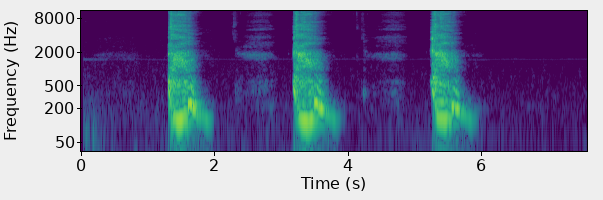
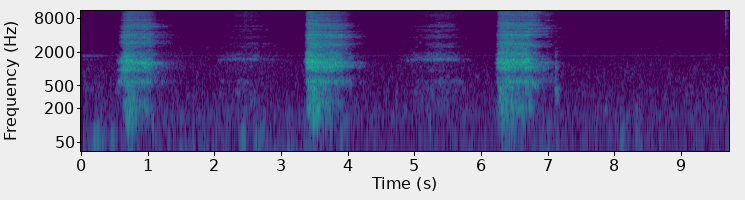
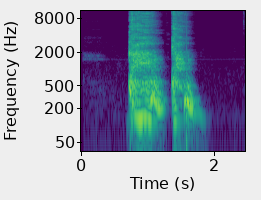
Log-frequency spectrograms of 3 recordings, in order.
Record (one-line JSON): {"three_cough_length": "7.6 s", "three_cough_amplitude": 32768, "three_cough_signal_mean_std_ratio": 0.38, "exhalation_length": "9.7 s", "exhalation_amplitude": 7316, "exhalation_signal_mean_std_ratio": 0.38, "cough_length": "2.5 s", "cough_amplitude": 32768, "cough_signal_mean_std_ratio": 0.53, "survey_phase": "beta (2021-08-13 to 2022-03-07)", "age": "65+", "gender": "Female", "wearing_mask": "No", "symptom_none": true, "smoker_status": "Never smoked", "respiratory_condition_asthma": true, "respiratory_condition_other": false, "recruitment_source": "REACT", "submission_delay": "2 days", "covid_test_result": "Negative", "covid_test_method": "RT-qPCR", "influenza_a_test_result": "Negative", "influenza_b_test_result": "Negative"}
